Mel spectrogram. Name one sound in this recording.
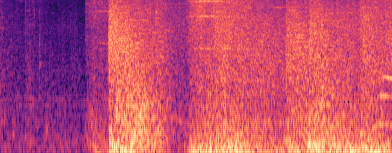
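A loud magical blast bursts and crackles.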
